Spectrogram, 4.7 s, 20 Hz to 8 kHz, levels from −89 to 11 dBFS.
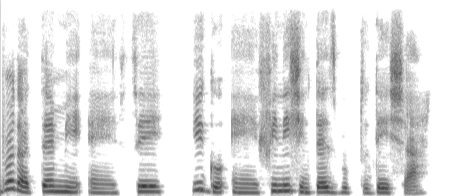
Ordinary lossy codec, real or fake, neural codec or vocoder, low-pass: none; real; none; none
